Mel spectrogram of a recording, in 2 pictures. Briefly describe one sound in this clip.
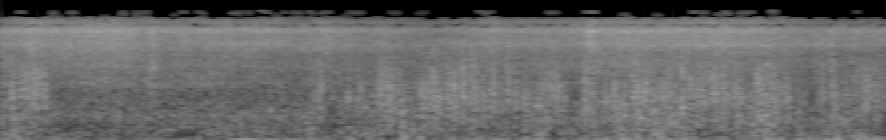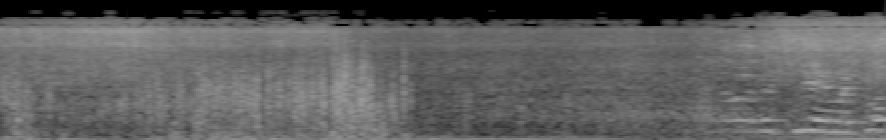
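Water rushes and splashes along a moving boat's hull.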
